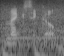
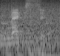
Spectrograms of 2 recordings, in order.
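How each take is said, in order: No difference in how they are said.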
